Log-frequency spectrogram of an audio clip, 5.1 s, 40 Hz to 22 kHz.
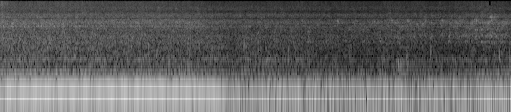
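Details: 1973 Chevrolet K5 Blazer V8, bought with a broken motor and now repaired, on a test drive: deep, even V8 rumble settling lower partway through, no knocks, misses or whine; normal running.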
